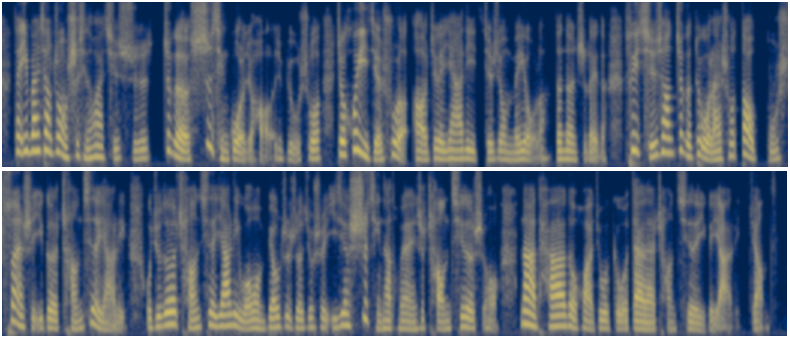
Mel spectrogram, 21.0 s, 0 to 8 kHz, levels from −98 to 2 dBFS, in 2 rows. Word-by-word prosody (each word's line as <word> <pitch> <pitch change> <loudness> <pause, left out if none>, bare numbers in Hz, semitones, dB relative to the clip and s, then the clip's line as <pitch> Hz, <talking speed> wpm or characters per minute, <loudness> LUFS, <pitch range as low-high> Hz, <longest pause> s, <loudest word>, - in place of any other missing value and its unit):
但 280 -2 +3
一 290 - +4
般 295 0 +6
像 300 -2 +5
这 285 - -1
种 225 -7 +3
事 220 +6 -1
情 185 -4 -4
的 170 - -1
话， 195 0 0
其 165 -2 -6
实 160 -1 -6 0.2
这 310 - 0
个 180 - +6
事 370 - 0
情 165 - -4
过 155 0 +2
了 - - -2
就 - - -8
好 335 0 -8
了， - - -13
就 165 - -10
比 145 -1 -11
如 135 0 -8
说 160 +1 -1 0.2
这 240 - +7
个 - - +7
会 320 +2 +4
议 200 - +3
结 145 -4 +1
束 220 +9 0
了， - - +2
啊， 140 -3 +1
这 160 +5 -6
个 155 -2 +2
压 155 0 -1
力 155 -3 -2
其 145 - -9
实 - - -10
就 155 -2 -3
没 135 +1 -4
有 155 - -1
了， 165 - -12
等 155 -1 -1
等 150 -2 0
之 - - -8
类 - - -3
的。 - - -11 0.2
所 310 - +2
以 295 - +5
其 195 -6 -2
实 205 - +3
像 265 0 +3
这 310 +4 -1
个 200 - +3
对 235 +6 -2
我 155 -4 +4
来 145 +2 0
说 215 +7 -4
倒 230 - +5
不 140 +2 -8
算 240 - +1
是 165 -2 -4
一 155 - -6
个 155 -3 +1
长 135 +1 -5
期 245 - -3
的 - - +3
压 - - -4
力。 - - -10 0.2
我 155 - -2
觉 180 - 0
得 220 +1 +6
长 155 -4 -2
期 215 +5 -3
的 195 - +2
压 195 +1 +4
力 200 -2 0
往 135 +1 0
往 150 -3 -1
标 170 +3 +1
志 180 0 -4
着 155 -1 -3
就 170 +3 -6
是 165 -2 -5
一 155 - -7
件 205 +3 +1
事 315 - +1
情， 135 - -8
它 145 -1 -1
同 140 0 -9
样 140 -1 -3
也 130 - -6
是 155 +2 -7
长 135 -1 -1
期 180 +5 -4
的 165 -3 +2
时 - - -3
候， - - -7 0.3
那 220 -5 +8
它 185 +2 +4
的 185 -5 +2
话 145 -2 0
就 150 +2 -5
会 145 - -1
给 130 - -7
我 70 +1 -2
带 140 - +3
来 125 - -1
长 - - -11
期 135 +2 -6
的 125 - -2
一 115 - -9
个 - - -10
压 - - -3 0.2
力， - - -32
这 - - -5
样 - - -7
子。 - - -26
165 Hz, 340 characters per minute, -24 LUFS, 150-210 Hz, 0.3 s, 那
